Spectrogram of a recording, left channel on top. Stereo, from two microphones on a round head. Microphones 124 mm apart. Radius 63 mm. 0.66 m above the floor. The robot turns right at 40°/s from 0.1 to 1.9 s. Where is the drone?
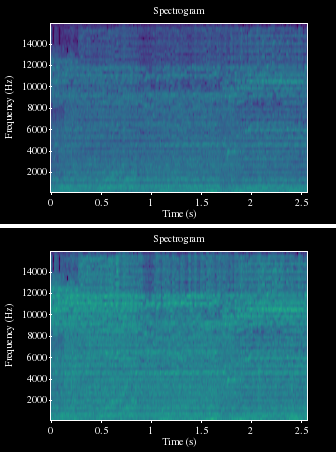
105° right; by 2.6 s 35° right.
